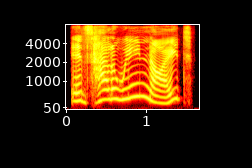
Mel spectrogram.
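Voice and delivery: high, slow call through a door. A narrator's reading. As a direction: call out to the bedroom. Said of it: "Sally Ann shouted".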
